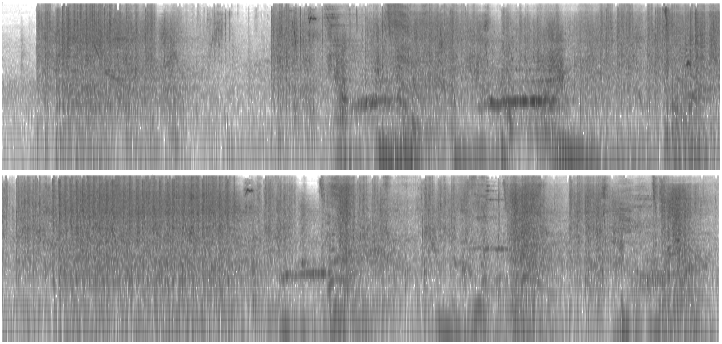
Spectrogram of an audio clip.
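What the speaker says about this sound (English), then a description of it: "Stop shooting me with bullets, it hurts!" Bullets strike the player during a firefight in the video game Control, a loud, dense run of rapid gunfire and impacts that rolls on continuously, with boomy bursts and swelling tones mixed through.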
